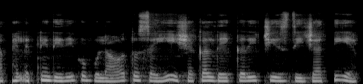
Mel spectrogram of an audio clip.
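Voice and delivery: plain reading voice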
